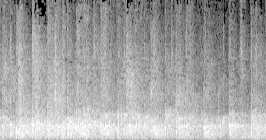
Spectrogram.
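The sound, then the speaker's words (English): A crowd applauds steadily, many hands clapping in a dense, continuous patter that stays fairly loud throughout without any voices on top. “I know before all clapped out, I would like to congratulate again everyone involved,”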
